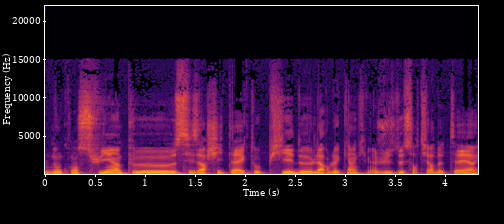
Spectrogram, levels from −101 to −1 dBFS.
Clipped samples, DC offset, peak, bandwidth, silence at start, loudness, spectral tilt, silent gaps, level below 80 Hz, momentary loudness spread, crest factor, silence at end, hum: under 0.1%; under 0.1%; -12 dBFS; 15.5 kHz; 0 s; -30 LUFS; -5.5 dB/octave; none; -58 dBFS; 9 LU; 16 dB; 0 s; none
